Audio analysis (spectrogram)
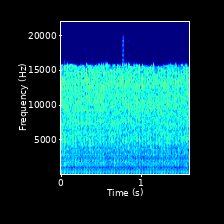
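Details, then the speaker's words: Pressure washer small single-cylinder engine after pump replacement, water hose attached and air purged, pump set to 2,500 psi: steady even pulse with no knocks or misses; working as well as before, normal running. "And here we go. Looks like it's working just as good as it always did."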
